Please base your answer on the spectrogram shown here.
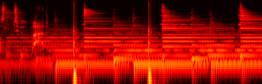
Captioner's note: knife chops; relaxing music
